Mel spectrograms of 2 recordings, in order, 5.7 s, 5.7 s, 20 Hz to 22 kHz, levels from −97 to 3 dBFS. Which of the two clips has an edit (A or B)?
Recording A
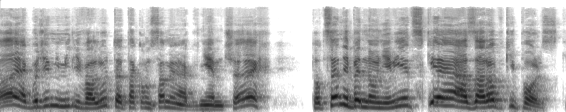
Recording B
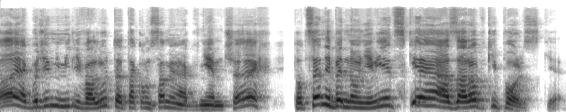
B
